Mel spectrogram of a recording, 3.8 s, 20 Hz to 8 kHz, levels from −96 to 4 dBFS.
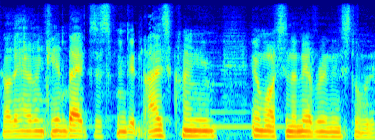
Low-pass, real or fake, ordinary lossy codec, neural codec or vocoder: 7.2 kHz; fake; AAC, 48 kbps; codec, 32 kHz, 1.9 kbps, SNAC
